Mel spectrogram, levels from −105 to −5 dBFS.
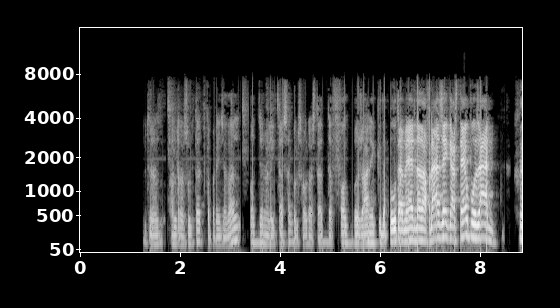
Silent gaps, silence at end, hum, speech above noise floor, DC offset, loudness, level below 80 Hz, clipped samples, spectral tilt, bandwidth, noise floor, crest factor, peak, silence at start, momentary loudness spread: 8.61-8.68 s; 0 s; none; over 71 dB; under 0.1%; -17 LUFS; -54 dBFS; under 0.1%; -5 dB/octave; 7.8 kHz; under -90 dBFS; 20 dB; 0 dBFS; 1.3 s; 18 LU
